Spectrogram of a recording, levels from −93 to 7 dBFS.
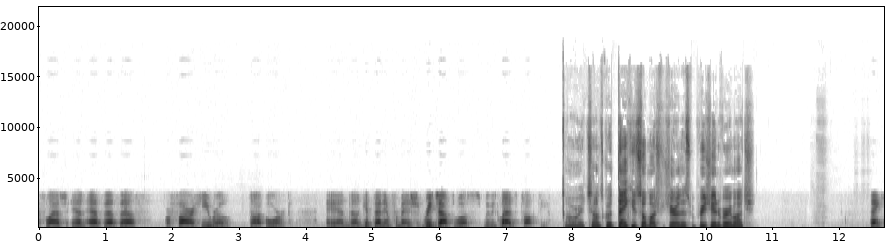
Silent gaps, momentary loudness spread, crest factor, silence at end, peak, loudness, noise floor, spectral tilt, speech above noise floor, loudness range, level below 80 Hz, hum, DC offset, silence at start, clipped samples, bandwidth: none; 17 LU; 22 dB; 0.05 s; 0 dBFS; -21 LUFS; -71 dBFS; -4 dB/octave; 49 dB; 7 LU; -62 dBFS; none; under 0.1%; 0 s; under 0.1%; 17 kHz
